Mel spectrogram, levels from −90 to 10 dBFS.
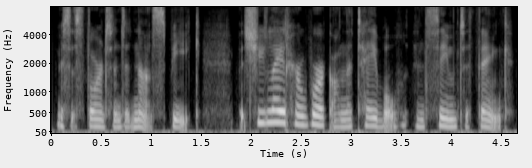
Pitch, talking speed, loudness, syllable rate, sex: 190 Hz, 220 wpm, -19 LUFS, 4.9 syllables/s, female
